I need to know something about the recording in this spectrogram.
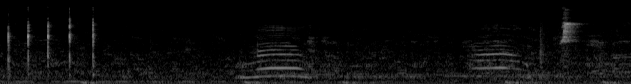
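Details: Medium Persian cat meowing to beg for food though it was just fed, acting almost angry: a few sharp clicks open, then two drawn-out, rising-then-falling harmonic meows a couple of seconds apart over a quiet background.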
